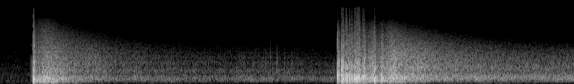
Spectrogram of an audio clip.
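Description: Two aerial firework shells bursting at close range, the first about a third of a second in and the second about three seconds later as a few quick cracks. Each bang is followed by a long rolling echo that slowly fades.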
